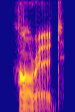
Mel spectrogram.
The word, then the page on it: horrid: British English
